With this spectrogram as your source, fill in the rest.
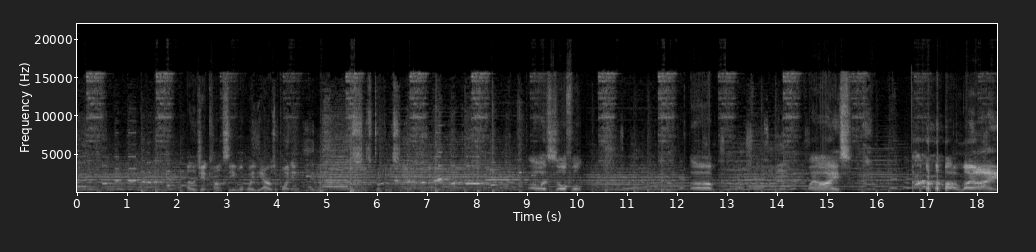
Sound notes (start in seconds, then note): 16.6 NinjaFish laughs; 16.6 laughs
